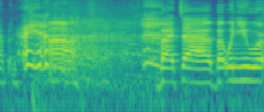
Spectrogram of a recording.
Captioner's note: audience laughing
